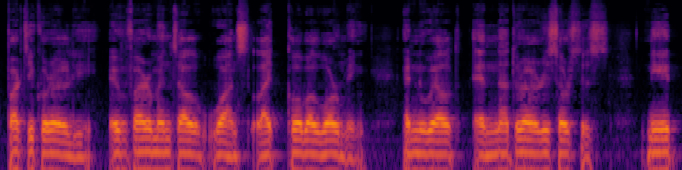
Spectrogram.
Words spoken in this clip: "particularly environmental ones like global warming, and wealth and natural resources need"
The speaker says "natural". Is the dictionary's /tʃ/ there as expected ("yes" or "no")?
no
